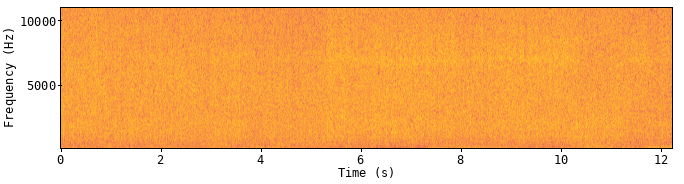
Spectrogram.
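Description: Heavy rain pours down in Havana, Cuba, a loud, dense, continuous hiss with a deep rumbling undertone that could be thunder, steady throughout with no voices.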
